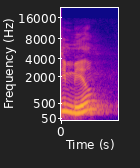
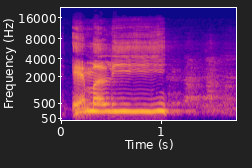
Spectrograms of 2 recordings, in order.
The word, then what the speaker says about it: Emile: So mine is spelled E-M-I-L-E. The last E is silent. But some people just do what they want. And they call me stuff like Emile, Emily, even email.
